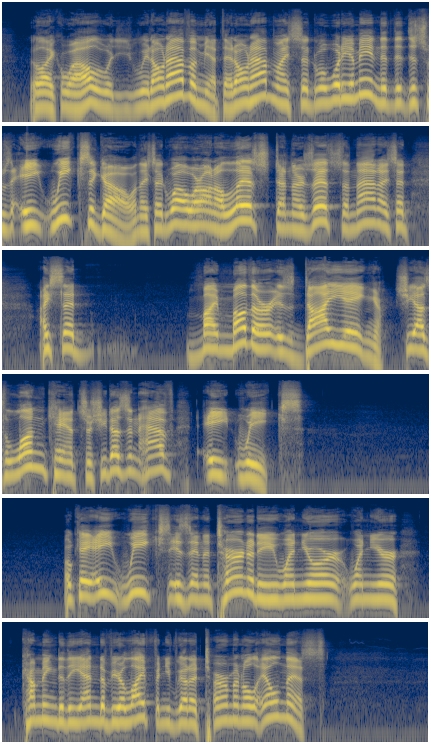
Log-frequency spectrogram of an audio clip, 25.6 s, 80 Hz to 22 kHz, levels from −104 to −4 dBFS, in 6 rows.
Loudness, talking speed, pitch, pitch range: -18 LUFS, 180 wpm, 200 Hz, 170-230 Hz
